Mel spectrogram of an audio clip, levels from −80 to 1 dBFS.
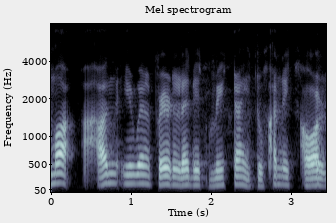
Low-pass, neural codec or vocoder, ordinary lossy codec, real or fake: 7.2 kHz; autoencoder, 22.05 kHz, a latent of 192 numbers a frame, VITS, trained on one speaker; none; fake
